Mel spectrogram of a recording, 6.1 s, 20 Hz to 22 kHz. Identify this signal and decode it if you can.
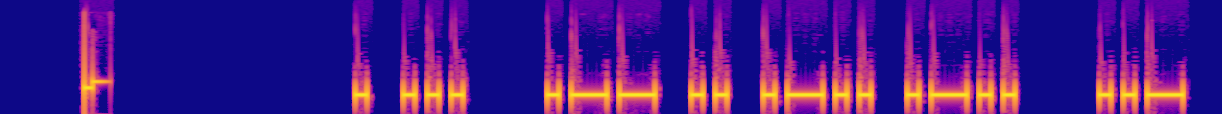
Morse code, heard as a keyed tone, about 20 wpm, 700 Hz. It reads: ES WILL U
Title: Sentences from Top 400 Words and Abbreviations 20wpm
